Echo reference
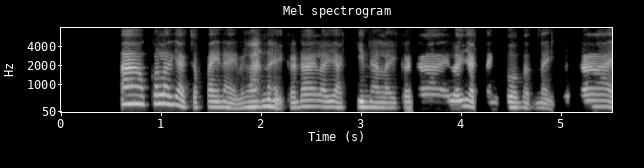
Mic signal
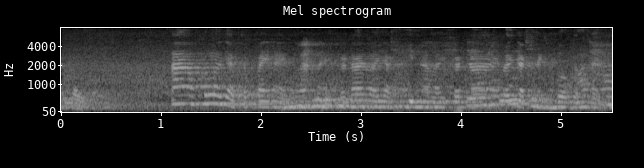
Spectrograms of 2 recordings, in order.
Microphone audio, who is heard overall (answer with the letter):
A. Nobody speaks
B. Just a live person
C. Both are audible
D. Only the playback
C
